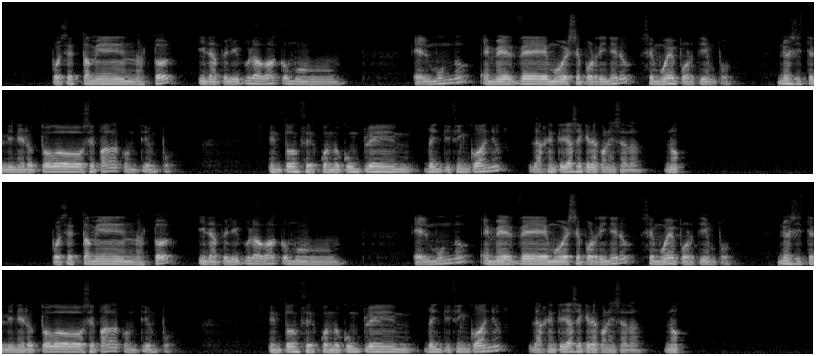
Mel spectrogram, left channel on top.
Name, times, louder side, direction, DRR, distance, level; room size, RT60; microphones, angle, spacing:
voice 1, 0.5-3.4 4.1-7.3 7.8-9.8 10.8-14.9, left 1 dB, 5° left, 0.4 m, -24 dB
8.5 x 3.9 x 3.5 m
head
